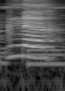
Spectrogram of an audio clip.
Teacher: termasuk ke bunyi nasal yang ketika menyebutkan ee kata itu mengeluarkan udara dari rongga hidung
